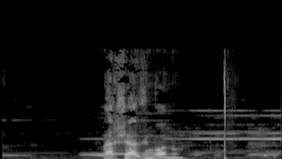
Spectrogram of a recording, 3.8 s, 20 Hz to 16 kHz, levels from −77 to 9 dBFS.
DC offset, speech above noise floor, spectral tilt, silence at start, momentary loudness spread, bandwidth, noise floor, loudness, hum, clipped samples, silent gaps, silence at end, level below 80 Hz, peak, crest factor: under 0.1%; 38 dB; -4.5 dB/octave; 0.05 s; 16 LU; 11.5 kHz; -57 dBFS; -22 LUFS; none; under 0.1%; none; 0 s; -56 dBFS; -2 dBFS; 22 dB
